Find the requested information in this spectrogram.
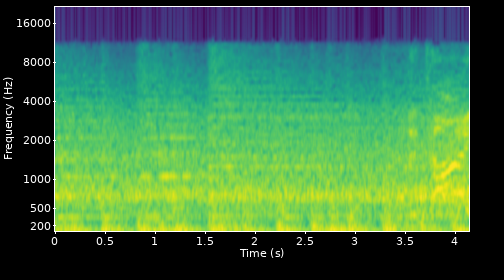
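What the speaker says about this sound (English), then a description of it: "Crowd rolling noise down onto Saban Field on third down." Dense, steady crowd roar filling Saban Field stadium on a football third down, a continuous wash of distant voices and murmur with no single voice standing out.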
